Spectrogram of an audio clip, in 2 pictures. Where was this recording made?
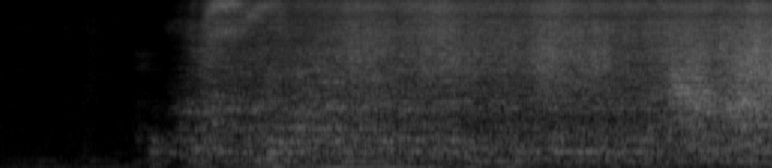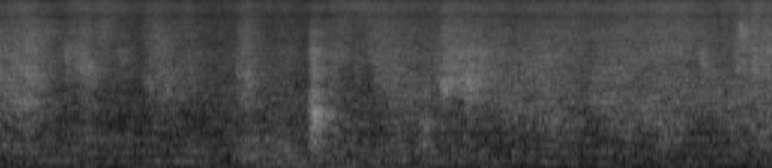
in a restroom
